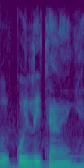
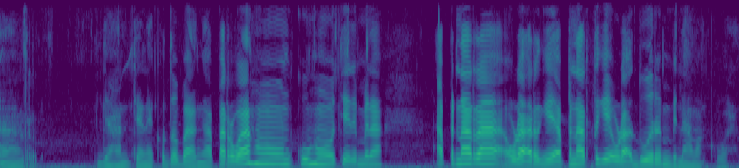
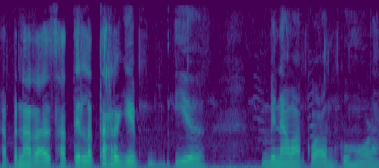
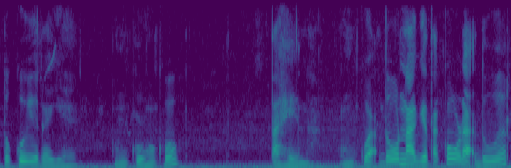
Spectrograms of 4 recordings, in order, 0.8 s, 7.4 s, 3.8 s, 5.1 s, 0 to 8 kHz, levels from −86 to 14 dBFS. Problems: background sounds at intervals, background conversations at intervals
